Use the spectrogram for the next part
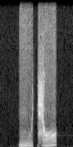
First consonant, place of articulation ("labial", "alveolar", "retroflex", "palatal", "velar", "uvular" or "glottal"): labial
